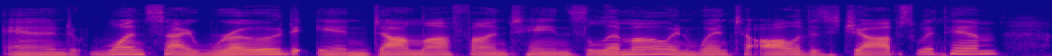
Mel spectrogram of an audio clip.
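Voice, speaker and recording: On a very clean recording with a silent background, a woman with a very deep, low pitch talks at a moderate pace with fairly even intonation. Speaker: voice actor. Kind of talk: interview answer.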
